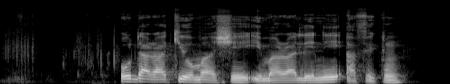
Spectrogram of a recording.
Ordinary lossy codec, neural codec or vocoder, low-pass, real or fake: none; none; 14.4 kHz; real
